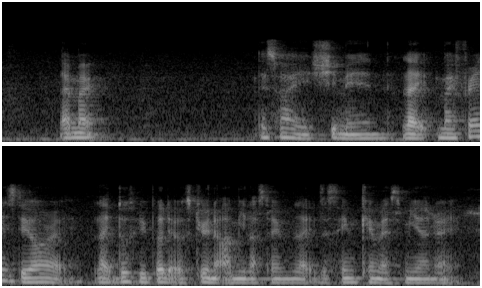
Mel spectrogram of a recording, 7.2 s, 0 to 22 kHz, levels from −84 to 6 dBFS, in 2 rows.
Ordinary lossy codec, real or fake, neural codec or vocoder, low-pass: none; real; none; 7.2 kHz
